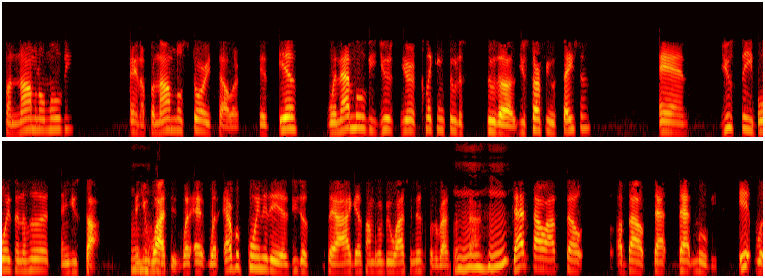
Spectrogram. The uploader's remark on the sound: joined us on the phone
